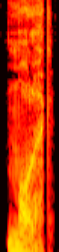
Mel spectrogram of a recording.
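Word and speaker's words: Molech: They vocalized it as molec, a sound that closely resembles the Hebrew word borchet, meaning shame.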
